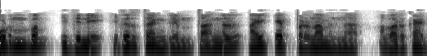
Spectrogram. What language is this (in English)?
Malayalam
